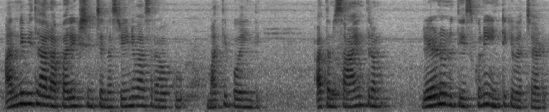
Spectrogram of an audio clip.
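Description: Woman reading a novel out loud, steady, echoey room with a little hiss. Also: mid-range voice. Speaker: audiobook narrator. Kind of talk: scripted novel narration. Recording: roomy room, faint noise.

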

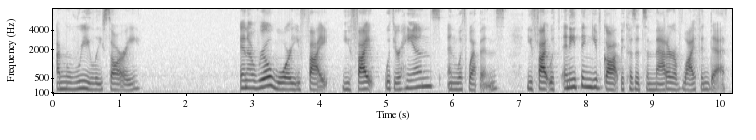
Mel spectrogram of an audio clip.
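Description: Calm woman reading a storybook. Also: lowish voice. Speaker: audiobook narrator. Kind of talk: storybook narration.

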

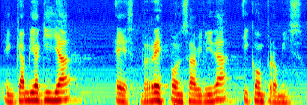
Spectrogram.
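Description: Against soft background music, a hum and long hall reverb, a teacher trainer explains things step by step to teachers, acting out quoted voices and often asking "¿ve?". His darkish voice is a little high, steady in tone and at normal speed.

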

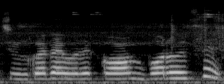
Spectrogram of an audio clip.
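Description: A woman vlogging casually at home in the kitchen, chatty as she shows things to viewers, her voice slightly hoarse. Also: high voice, monotone, moderate pace, a little hiss or hum. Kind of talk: casual home vlog chat.

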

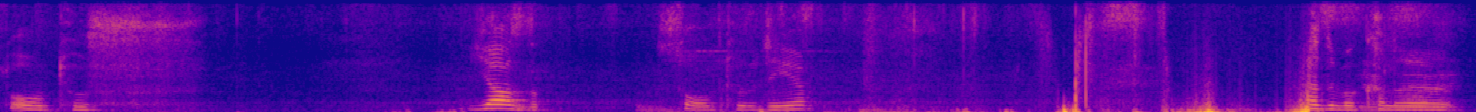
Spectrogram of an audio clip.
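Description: A host giving live gameplay commentary to viewers, excitable and crying out when losing, asking for likes and subscribes. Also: mid-range voice, takes it slowly, background noise. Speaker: gaming channel host.

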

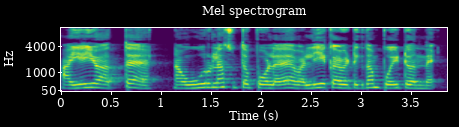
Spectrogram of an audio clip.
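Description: A woman's voice: on the low side, fairly even intonation, fast talker, darkish tone, natural voice. A woman voicing a young mother and daughter-in-law in a cartoon, apologetic. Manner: apologetic, pleading. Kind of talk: cartoon voice acting.

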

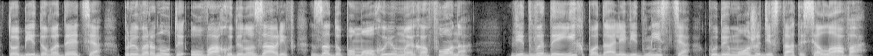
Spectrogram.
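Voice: medium pitch, animated, fairly quick, darkish tone, no echo, clean studio sound, pitched above the performer's own voice, close to an everyday voice. A storyteller voicing a brave, cheerful boy who leads a team of rescue puppies in an audio fairy tale. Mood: commanding. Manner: cheerful, commanding.

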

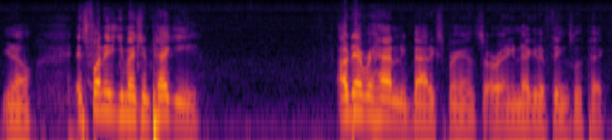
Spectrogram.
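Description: A man's voice: mid-range voice, fast, no echo. A man hosting a podcast, telling stories in a laid-back, slangy casual chat. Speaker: podcast host.

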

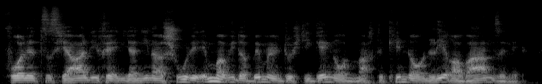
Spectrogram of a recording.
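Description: A man's voice: low voice, fairly quick, close to an everyday voice. A man voicing an anxious, jumpy mother. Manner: anxious, hushed. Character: nervous mother, shuddering and anxious.

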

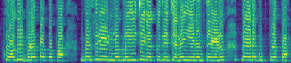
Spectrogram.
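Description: Voiced by a woman, a scheming older mother-in-law from a cartoon speaks in a very high, shrill voice and races through her words. She is sly and scolding, always plotting behind the family's back. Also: flat delivery, racing. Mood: feigned pity.

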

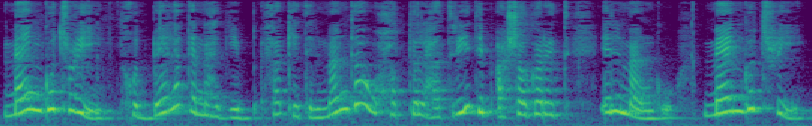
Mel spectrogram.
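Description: A woman English teacher with an Egyptian Arabic accent, leading a vocabulary drill and repeating each word slowly and clearly for her pupils. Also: sits high, sing-song, mellow.

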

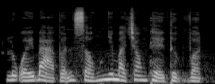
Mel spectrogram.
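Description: A woman, narrating horror stories in a calm, matter-of-fact way. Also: on the low side, brisk, husky. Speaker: storyteller.

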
